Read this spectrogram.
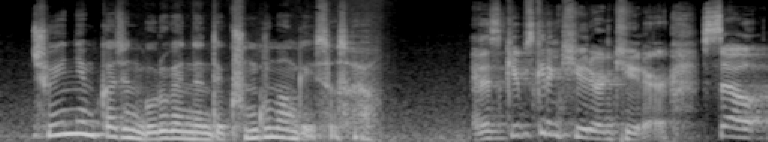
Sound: speaking Korean

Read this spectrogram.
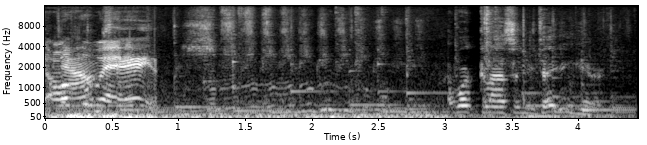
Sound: mouth noises

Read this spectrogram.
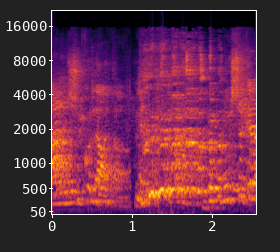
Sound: laughing

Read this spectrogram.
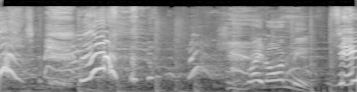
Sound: screams

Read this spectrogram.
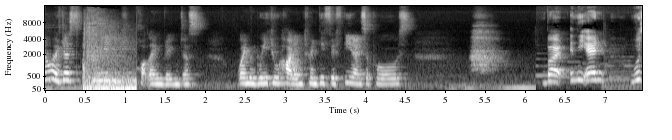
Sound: sighs

